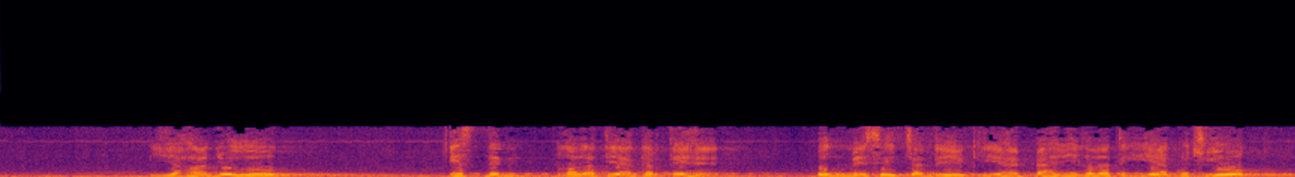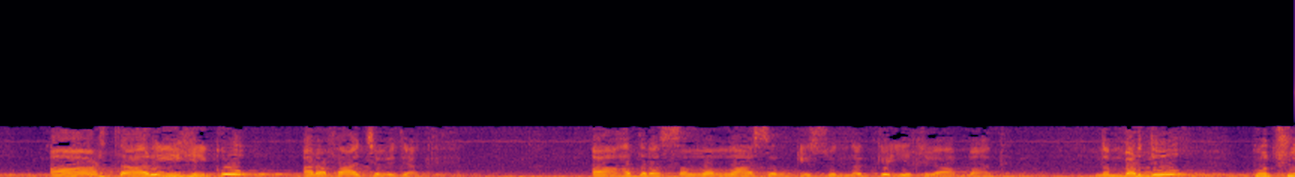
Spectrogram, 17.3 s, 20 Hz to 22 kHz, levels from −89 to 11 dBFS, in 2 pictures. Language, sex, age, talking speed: Urdu, male, 50-69, 150 wpm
